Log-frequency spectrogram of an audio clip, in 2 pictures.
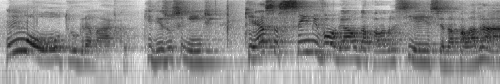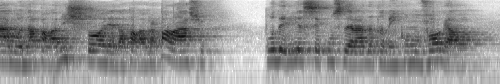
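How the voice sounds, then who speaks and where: Recorded with reverb, this fairly high, expressive male voice moves at a measured pace. A Brazilian Portuguese-accented teacher, he delivers an emphatic online grammar lesson for exams, stretching key words and responding to his own questions.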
